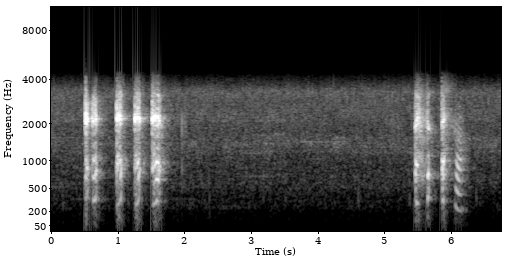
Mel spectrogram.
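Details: Coughing: two short bursts of four coughs each, separated by a pause, against quiet room noise.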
